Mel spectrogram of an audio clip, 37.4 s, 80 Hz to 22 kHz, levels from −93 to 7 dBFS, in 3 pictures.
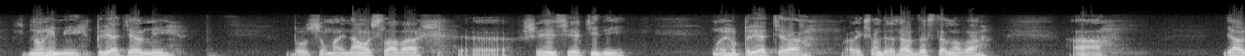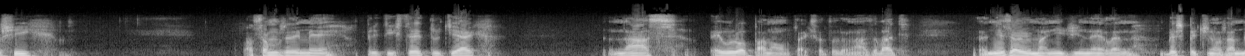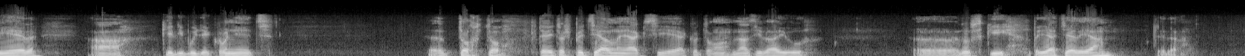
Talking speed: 75 wpm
